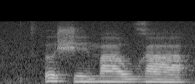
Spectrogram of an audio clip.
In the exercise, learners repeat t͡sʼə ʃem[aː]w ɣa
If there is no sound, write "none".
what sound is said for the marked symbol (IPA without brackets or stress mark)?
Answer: aː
